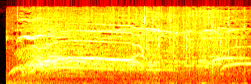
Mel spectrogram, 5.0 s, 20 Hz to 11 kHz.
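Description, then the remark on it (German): A large crowd of about 300 artists and cultural representatives at a protest rally cheers and shouts steadily on a Thursday morning on Marienplatz in front of Prague City Hall, as a culture petition's roughly 13,500 signatures are announced. High whoops and rising yells over a dense wash of voices, loud throughout with a brief dip near the end. “So turbulent ging es am Donnerstagvormittag auf dem Marienplatz vor dem Prager Magistrat zu, als verkündet wurde, dass die seit einer Zeit kursierende Petition mit dem Titel für ein Prag der Kultur rund 13.500 Menschen unterschrieben haben.”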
